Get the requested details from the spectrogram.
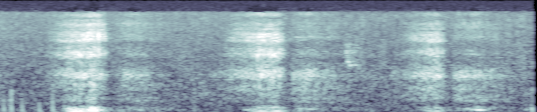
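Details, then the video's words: Vini, a Labrador Retriever asleep on the bed, snores in low rasping breaths, three snores roughly every one and a half seconds, the first loudest, fading after. "Лабрадор храпит"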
